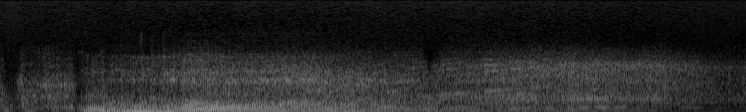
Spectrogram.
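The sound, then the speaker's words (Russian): A car engine roars to life and revs hard, its pitch climbing and wavering, then holds a steady drone as the vehicle pulls away, fading only slightly by the end. “А этого давайте скорее в машину.”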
